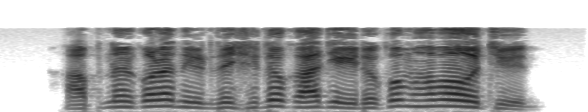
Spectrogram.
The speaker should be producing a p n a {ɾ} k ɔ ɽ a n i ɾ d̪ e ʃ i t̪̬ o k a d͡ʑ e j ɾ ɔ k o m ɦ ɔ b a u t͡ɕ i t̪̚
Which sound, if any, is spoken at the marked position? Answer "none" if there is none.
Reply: ɾ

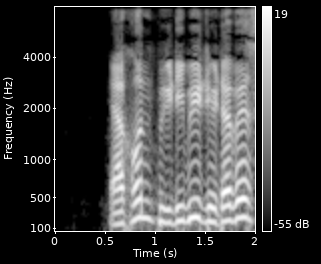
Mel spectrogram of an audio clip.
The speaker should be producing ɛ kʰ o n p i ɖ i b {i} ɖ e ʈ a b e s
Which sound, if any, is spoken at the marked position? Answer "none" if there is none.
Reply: i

